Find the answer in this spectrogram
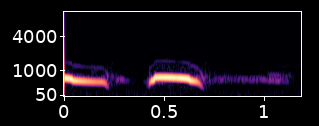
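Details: Spotted dove decoy calling to attract wild doves in the thúc gù style. A falling hoot is followed by a loud, even coo that drops at the end, then a faint trailing murmur.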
